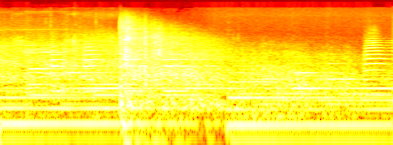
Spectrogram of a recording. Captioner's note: gun fires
